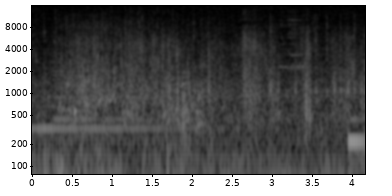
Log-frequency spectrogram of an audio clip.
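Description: Water sloshes softly in a bathtub.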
